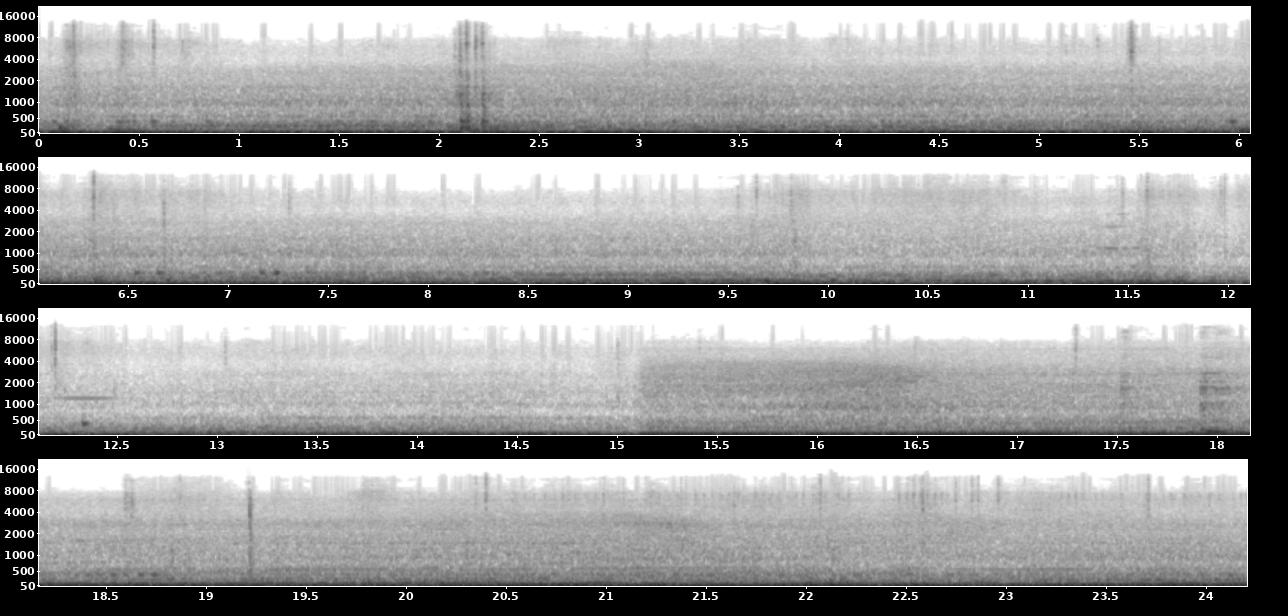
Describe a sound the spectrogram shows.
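A car engine hums steadily from inside while driving along a road.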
